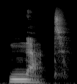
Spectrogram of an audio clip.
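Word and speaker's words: gnat: So if you have the letters G and N together, you normally will not pronounce the G. And one example might be Nat or a line.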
